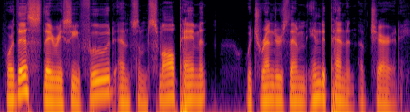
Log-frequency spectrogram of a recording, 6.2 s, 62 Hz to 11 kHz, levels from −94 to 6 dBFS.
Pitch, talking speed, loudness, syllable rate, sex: 105 Hz, 145 wpm, -22 LUFS, 4.5 syllables/s, male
